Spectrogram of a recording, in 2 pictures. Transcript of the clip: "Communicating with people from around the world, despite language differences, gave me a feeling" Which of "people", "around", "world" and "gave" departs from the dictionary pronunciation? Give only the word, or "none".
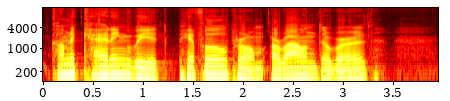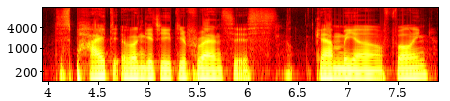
none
